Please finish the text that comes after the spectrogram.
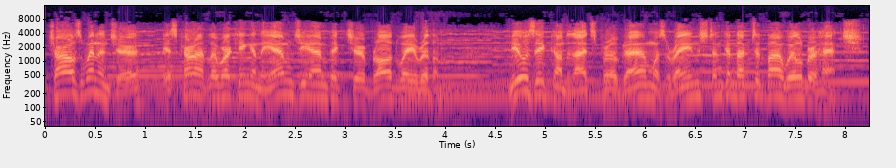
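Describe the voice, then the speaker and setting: A man's voice: a little high, big pitch swings, normal speed. An American man announcing a 1940s radio show in a scripted broadcast style. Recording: dull vintage radio broadcast with music.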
